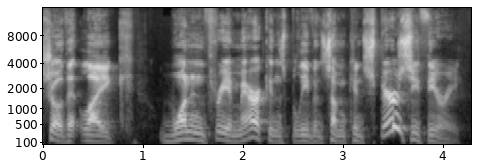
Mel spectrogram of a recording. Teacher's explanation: the upspeak, the rising inflection at the end of the sentence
